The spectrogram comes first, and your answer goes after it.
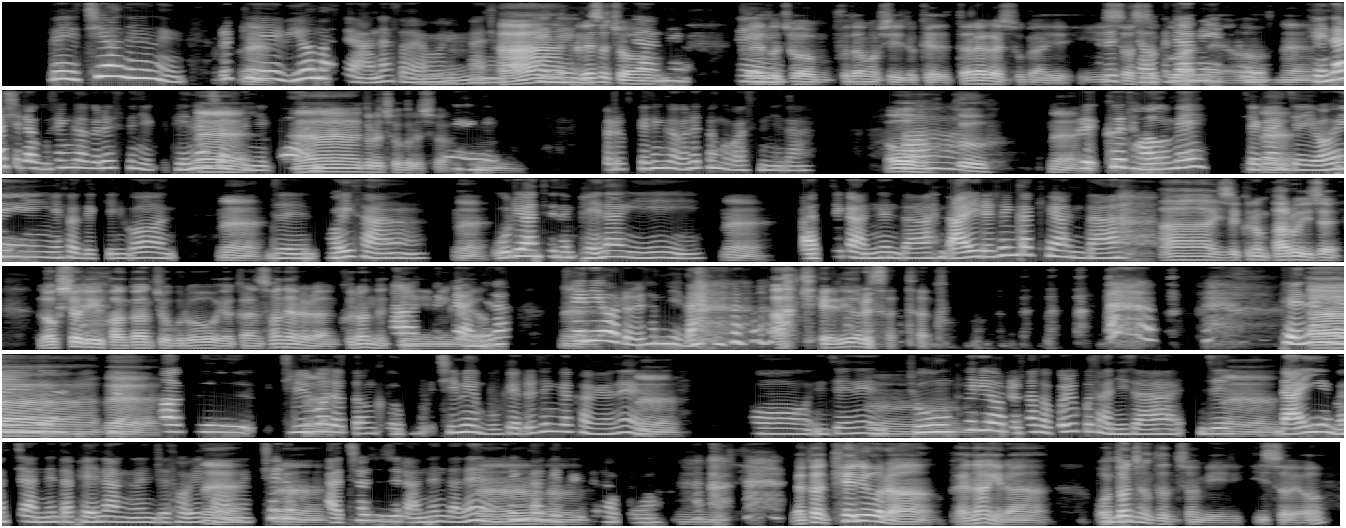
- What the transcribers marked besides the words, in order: distorted speech; static; other background noise; tapping; laughing while speaking: "않는다"; laughing while speaking: "한다"; laughing while speaking: "삽니다"; laugh; laughing while speaking: "샀다고"; laugh; laugh
- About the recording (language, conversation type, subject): Korean, podcast, 여행 중에 길을 잃었던 기억을 하나 들려주실 수 있나요?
